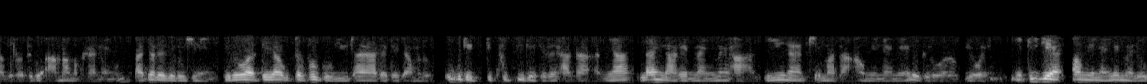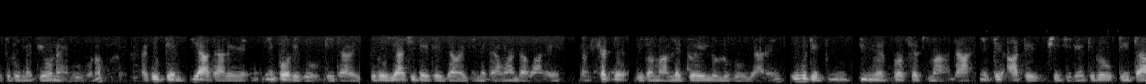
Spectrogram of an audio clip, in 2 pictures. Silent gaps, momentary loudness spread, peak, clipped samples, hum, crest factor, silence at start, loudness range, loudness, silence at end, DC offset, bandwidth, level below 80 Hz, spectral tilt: none; 13 LU; -2 dBFS; under 0.1%; none; 24 dB; 0 s; 5 LU; -28 LUFS; 0 s; under 0.1%; 4.2 kHz; -76 dBFS; -8.5 dB/octave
